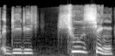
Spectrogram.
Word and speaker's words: Didi Chuxing: And what I mean by that is Apple is investing $1 billion into the car hailing app Didi Chuxing, which means little orange in Chinese.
